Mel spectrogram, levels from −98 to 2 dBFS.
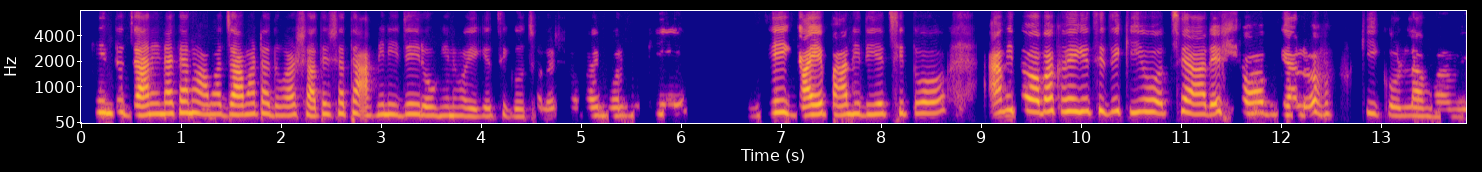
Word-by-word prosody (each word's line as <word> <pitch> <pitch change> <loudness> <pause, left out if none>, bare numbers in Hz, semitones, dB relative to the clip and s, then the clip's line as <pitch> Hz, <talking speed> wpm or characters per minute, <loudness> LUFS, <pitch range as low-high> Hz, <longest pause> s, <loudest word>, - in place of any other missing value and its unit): কিন্তু 305 0 +1 0.2
জানি 245 +3 +6
না - - +5
কেন 300 -1 +3
আমার 265 0 -4
জামাটা 270 +3 +3
ধোয়ার 235 +2 -3
সাথে, 220 +5 +1
সাথে 280 +2 -1
আমি 245 +2 -7
নিজেই 265 +2 -3
রঙিন 230 0 -4
হয়ে 210 -2 -5
গেছি 220 +3 -9
গোছানোর 200 +1 -11
সময় 220 +1 -9
বলবো 225 +1 -9 0.2
কি 270 -2 -9 1.1
যেই 310 +1 +4
গায়ে 250 +4 +8
পানি 255 +2 +2
দিয়েছি 270 +2 -3
তো, 285 - -4 0.8
আমি 340 +5 +2
তো - - -17
অবাক 335 +2 +5
হয়ে 340 0 +4
গেছি 335 +1 -2
যে - - -1
কি 305 - -2 0.2
হচ্ছে 290 +4 -4 0.2
আরে 265 0 +3 0.2
সব 290 -2 +1 0.2
গেলো। 240 0 -2 0.5
কি 295 - -6 0.2
করলাম 220 -2 -4 0.2
আমি। 195 0 -14
260 Hz, 160 wpm, -19 LUFS, 225-290 Hz, 1.1 s, গায়ে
